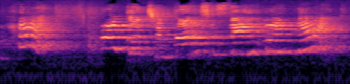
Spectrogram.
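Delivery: very high panicky shout; high-pitched, urgent holler. A narrator's reading. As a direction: yell it high in a great hurry to go. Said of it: "she shouted".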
